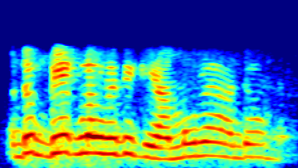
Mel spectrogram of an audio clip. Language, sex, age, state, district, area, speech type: Manipuri, female, 45-60, Manipur, Ukhrul, rural, conversation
